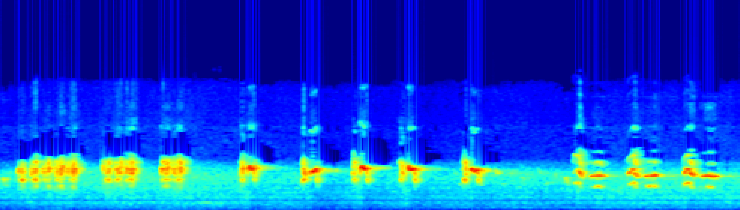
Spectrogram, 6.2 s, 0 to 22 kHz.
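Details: Northern mockingbird male, Concord, North Carolina, United States, May 2016, singing harsh rapid buzzy bursts three times, then sharp high notes repeated about every half second, then another repeated chirp type.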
